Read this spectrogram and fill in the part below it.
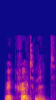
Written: recruitment

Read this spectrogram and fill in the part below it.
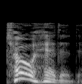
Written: towheaded

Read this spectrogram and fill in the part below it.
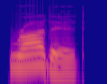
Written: rodded

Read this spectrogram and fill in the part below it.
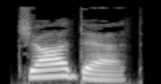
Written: jawdat

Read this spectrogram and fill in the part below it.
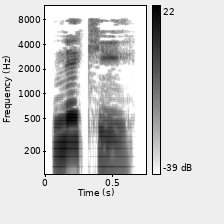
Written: nikkie

